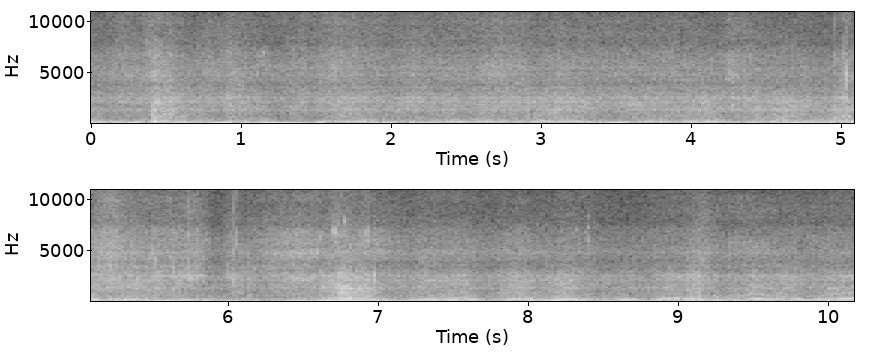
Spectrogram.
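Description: Jet ski engine running, its pitch rising and falling again and again as the craft rides over rough water, mixed with the rush and splash of whitewater and spray. The loudest splash comes about two-thirds of the way in.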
